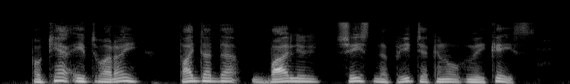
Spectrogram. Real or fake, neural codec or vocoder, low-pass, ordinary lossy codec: fake; codec, 16 kHz, 0.5 kbps, FunCodec, trained on LibriTTS, 25 frames a second; 7.2 kHz; Opus, 64 kbps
